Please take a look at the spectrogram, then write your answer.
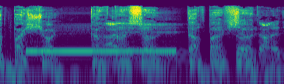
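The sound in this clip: Ringback tone of an outgoing phone call waiting to be answered: one steady tone lasts about a second and a half while voices talk over it.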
